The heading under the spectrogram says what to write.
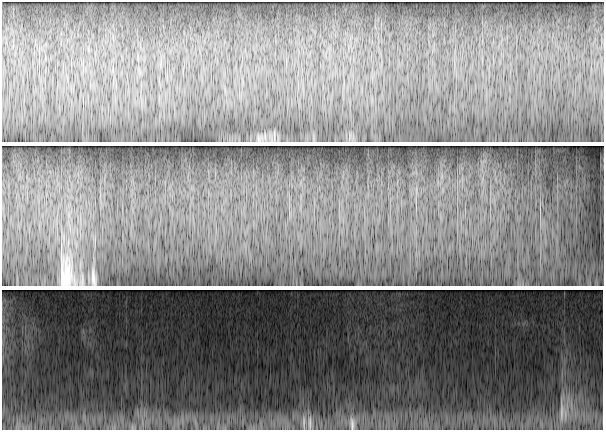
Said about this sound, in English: Thank you. And I just want to invite one more round of applause for Bob Rosenkranz for making this possible.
